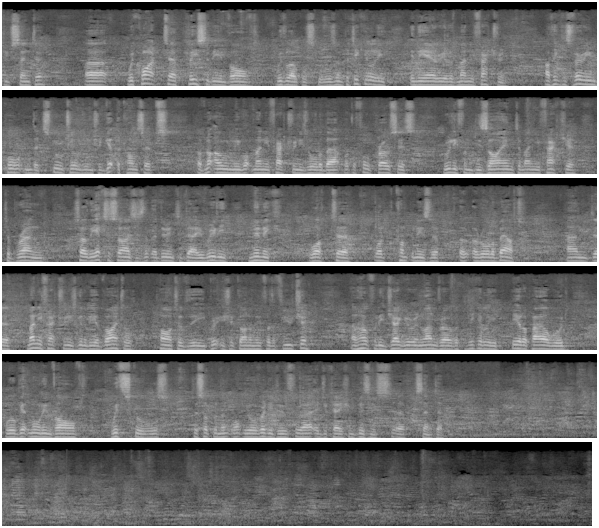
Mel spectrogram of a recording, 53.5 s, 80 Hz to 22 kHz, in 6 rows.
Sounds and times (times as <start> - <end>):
Chatter: 0.0 - 53.4.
